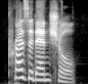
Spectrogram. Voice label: "presidential", voice, spelling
